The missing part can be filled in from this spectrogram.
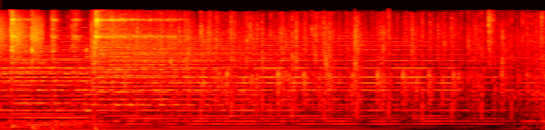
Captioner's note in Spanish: aplausos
